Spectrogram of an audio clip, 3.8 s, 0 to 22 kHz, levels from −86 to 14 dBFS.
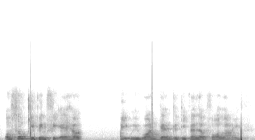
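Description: At 0.46 to 0.55 s two loud pops in quick succession cut through the speech, which continues underneath. They peak about 20 dB above the surrounding level, and their likely cause is a sudden voltage step, such as from a switch, static or a driver glitch. A waveform shows two tall, narrow spikes. A spectrogram shows thin vertical stripes spanning the whole frequency range.

From 1.19 to 1.84 s a long network dropout takes out roughly 0.6 s of audio. In its place the last sound is stretched into a buzzy, hissy tail that fades over about 630 ms without ever reaching full silence. The speech then resumes further on, with the missing part simply gone. On a spectrogram the speech harmonics give way to a smeared, repetitive band that dims steadily before normal detail returns. The likely cause is that packets stopped arriving for that stretch.

A second loud pop, a single one, lands at 2.29 to 2.31 s. 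It is again about 20 dB above the speech and shows as one sharp spike and a full-height vertical line.

At 2.46 to 2.77 s a jitter buffer speed-up makes the speech run about 109% fast at unchanged pitch, so it sounds briefly hurried. The receiver trimmed around 40 ms in small pitch-period slices to shrink its backlog. A spectrogram shows the harmonics staying at the same height while syllables are slightly compressed in time, and a waveform shows tiny splice points between otherwise smooth periods.

A final single loud pop at 3.62 to 3.64 s, about 20 dB above the signal, looks and sounds like the earlier ones.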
